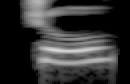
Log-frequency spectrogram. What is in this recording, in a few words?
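"Zhú", Chinese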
